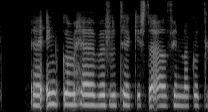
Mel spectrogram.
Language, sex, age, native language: Icelandic, female, 11, Icelandic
